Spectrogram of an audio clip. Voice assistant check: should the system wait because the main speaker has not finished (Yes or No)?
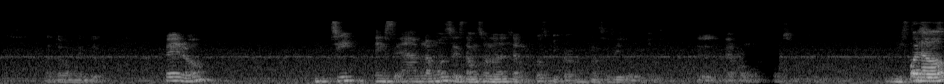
No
